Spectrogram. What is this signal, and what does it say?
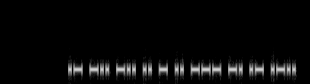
Morse code, heard as a keyed tone, about 46 wpm, 700 Hz. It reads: ADDITIONAL
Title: Sentences from Top 1400 Words - New Word Drill Alt - 45wpm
